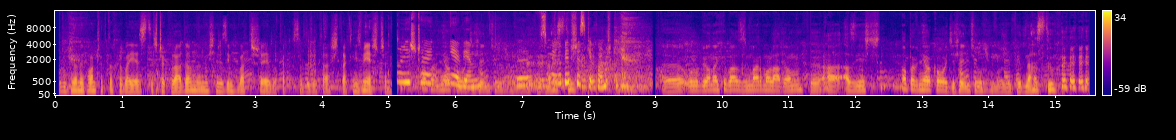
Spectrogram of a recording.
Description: Zapytaliśmy mieszkańców, jakie są ich ulubione pączki.
sonda_ulubiony_paczek.mp3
